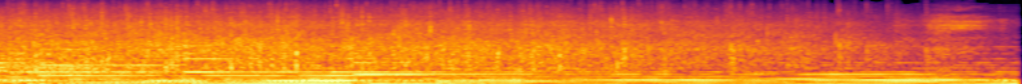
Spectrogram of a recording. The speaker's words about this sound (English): Clap for that man on the third row.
